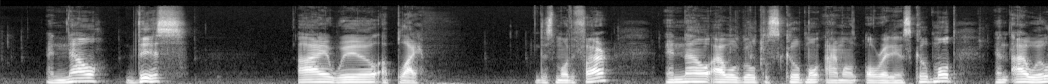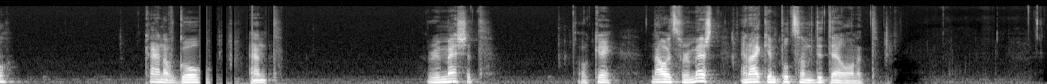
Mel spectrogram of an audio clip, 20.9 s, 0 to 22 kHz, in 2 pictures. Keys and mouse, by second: 4.2 middle click, 4.7-20.9 drag, 7.4 ctrl+Tab, 9.1 shift+r, 15.3 ctrl+r, 17.4 1, 19.0 x.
